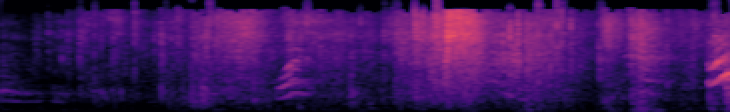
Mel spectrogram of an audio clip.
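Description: Wrapping paper rips and crinkles.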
